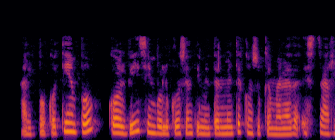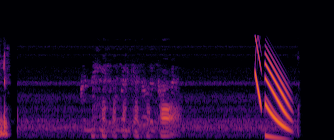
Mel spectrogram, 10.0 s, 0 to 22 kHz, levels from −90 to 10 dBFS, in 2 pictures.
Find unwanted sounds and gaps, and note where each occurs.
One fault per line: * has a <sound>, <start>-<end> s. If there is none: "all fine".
* has a laugh, 6.2-7.8 s
* has a chirp, 8.9-9.4 s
